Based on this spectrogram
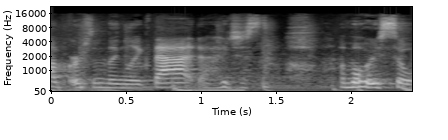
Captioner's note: exhales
